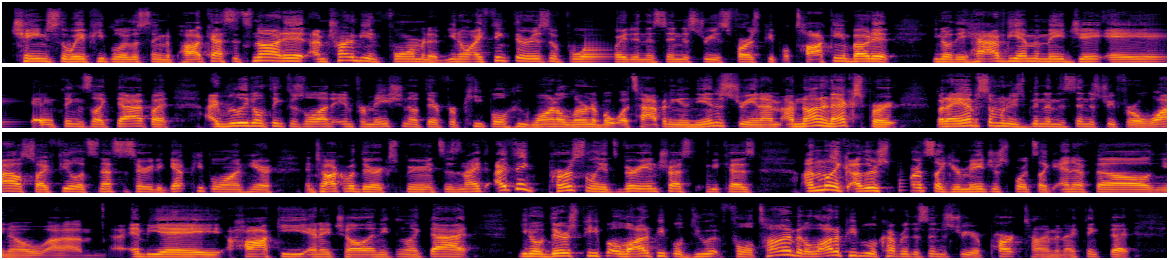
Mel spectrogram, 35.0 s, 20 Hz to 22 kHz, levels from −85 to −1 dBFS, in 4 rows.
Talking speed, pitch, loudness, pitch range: 270 wpm, 145 Hz, -22 LUFS, 135-160 Hz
